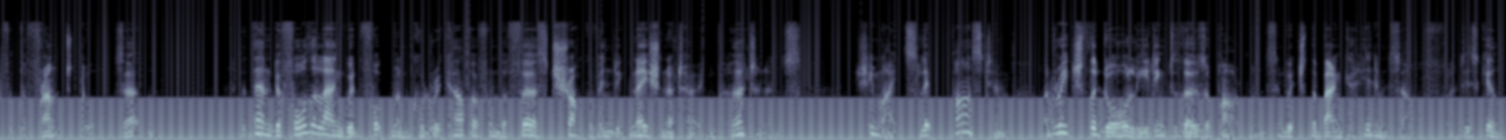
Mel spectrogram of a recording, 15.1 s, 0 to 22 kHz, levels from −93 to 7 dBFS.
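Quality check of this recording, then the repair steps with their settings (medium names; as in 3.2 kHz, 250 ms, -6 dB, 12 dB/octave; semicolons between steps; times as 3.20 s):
buzz 60 Hz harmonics 20 -32 dBFS
crackle 27 per s -30 dBFS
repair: de-click; de-hum 60 Hz, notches 20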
